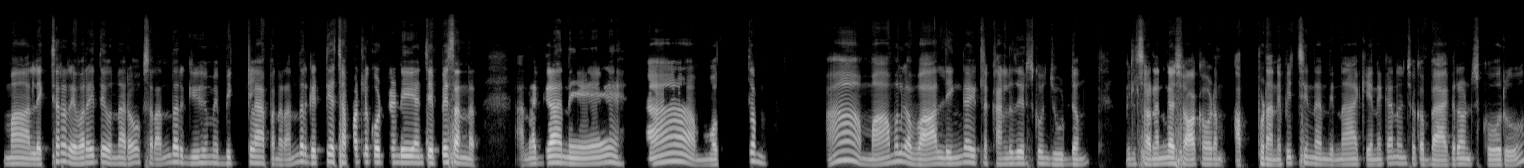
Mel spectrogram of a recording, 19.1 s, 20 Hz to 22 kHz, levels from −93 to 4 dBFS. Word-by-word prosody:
మా 135 - +3 0.2
లెక్చరర్ 185 +8 0
ఎవరైతే 160 +5 +2
ఉన్నారో 135 0 -1
ఒకసారి 140 - -5
అందరూ 160 +2 +1
"give 145 +1 -1
him 155 0 -6
a - - -14
big 140 0 -6
clap" 150 -3 +1
అన్నారు. 115 -1 -5
"అందరూ 180 +5 0
గట్టిగా 160 +4 +1
చప్పట్లు 170 +2 +1
కొట్టండి" 160 0 +4
అని 155 - -6
చెప్పేసి 165 +3 +4
అన్నారు. 130 -5 -3 0.5
అనగానే 140 +2 +3 1.0
ఆ! - - +4 0.7
మొత్తం 180 +9 -3 1.0
ఆ! - - 0 0.5
మామూలుగా 155 +6 0
వాళ్ళు 130 +3 +3
ఇంగా 155 +5 -2
ఇట్లా 145 -2 -8
కళ్ళు 130 +1 -2
తెరుచుకొని 135 0 -2
చూడడం. 120 0 -2 0.6
వీళ్ళు 120 +1 -8
సడెన్‌గా 130 +3 +4
షాక్ 120 -1 +4
అవ్వడం. 125 -1 -1 0.2
అప్పుడు 105 +5 -3
అనిపించిందండి. 130 0 -4 0.2
నాకు 125 +1 -3
వెనక 120 +3 -5
నుంచి 140 0 -7
ఒక 120 - -1
బ్యాగ్రౌండ్ 120 +3 0
స్కోరు 115 -2 -2
135 Hz, 130 wpm, -25 LUFS, 120-155 Hz, 1.0 s, కొట్టండి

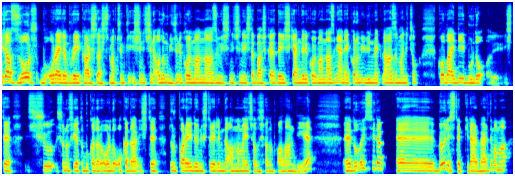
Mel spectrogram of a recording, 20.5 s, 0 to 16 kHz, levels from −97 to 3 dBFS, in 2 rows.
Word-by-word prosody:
biraz 200 -8 +4
zor 175 +1 +3
bu 155 -1 -3
orayla 155 -2 +5
burayı 150 +1 +4
karşılaştırmak 140 -1 -1
çünkü 155 -1 -6
işin 145 +4 -5
içine 155 +3 -2
alım 160 +1 0
gücünü 155 +3 -2
koyman 155 0 +2
lazım, 150 0 0
işin 140 +4 -5
içine, 150 +2 -4
işte, 145 +1 -3
başka 140 +2 0
değişkenleri 150 +2 +2
koyman 155 0 0
lazım. 155 +2 +1
Yani 160 -1 +3
ekonomiyi 160 +1 -1
bilmek 150 +1 0
lazım, 155 0 +1
hani, 150 -1 -1
çok 155 +2 -10 0.3
kolay 165 -2 +3
değil. 165 -4 -1
Burada 150 +1 +1
o - - -12 0.2
i 130 - -17
işte, 145 -2 -1 0.3
"Şu 175 +4 -5
şunun 165 +1 -5
fiyatı 155 +1 -1
bu 145 - -4
kadar, 145 -2 0
orada 150 0 +1
o 145 - -3
kadar, 140 -1 +1
işte, 140 +1 -2 0.2
dur 160 -1 -4
parayı 160 -1 +4
dönüştürelim 150 0 0
de 145 - 0
anlamaya 145 0 -1
çalışalım." 135 0 -5
falan 140 +1 -2
diye. 115 +2 -1 0.6
Eee, 155 +1 +4
dolayısıyla, 255 +7 +1 0.3
eee, 160 -1 +2
böylesi 170 - +1
tepkiler 140 -2 0
verdim 145 +9 0
ama 185 0 -1
150 Hz, 165 wpm, -22 LUFS, 145-160 Hz, 0.6 s, orayla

